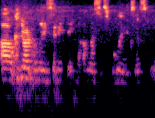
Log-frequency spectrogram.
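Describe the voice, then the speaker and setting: Speaking with an Australian accent, a woman is heard. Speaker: accessibility consultant, company founder. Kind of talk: conference talk. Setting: stage with audience. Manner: loud; hesitant, many fillers.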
